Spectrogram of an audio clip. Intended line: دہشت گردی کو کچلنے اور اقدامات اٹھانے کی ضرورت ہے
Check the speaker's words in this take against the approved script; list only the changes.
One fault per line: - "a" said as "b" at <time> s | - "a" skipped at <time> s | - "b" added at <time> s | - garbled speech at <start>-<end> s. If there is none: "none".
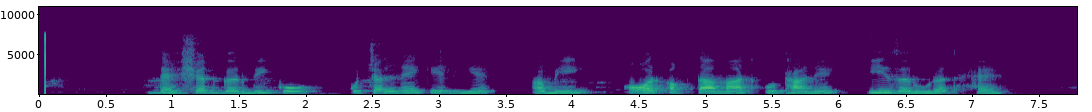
- "کے لیے ابھی" added at 2.9 s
